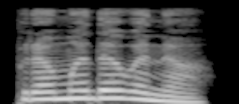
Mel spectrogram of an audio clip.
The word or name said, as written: ಪ್ರಮದವನ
